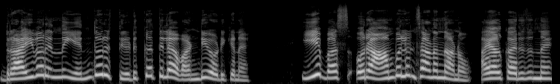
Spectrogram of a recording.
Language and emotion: Malayalam, angry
